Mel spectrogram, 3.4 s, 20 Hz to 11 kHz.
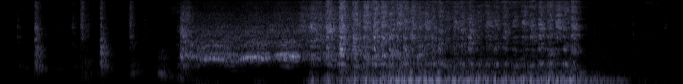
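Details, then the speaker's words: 1970 Ford Falcon 5.0 small-block, after carb rebuild, choke disconnected, primed by hand: short cranking, catches and runs rough about 1.5 seconds then dies; carb bowls found dry, fuel starvation from rebuild error. "just wants to die so I messed something up on that card rebuild"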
